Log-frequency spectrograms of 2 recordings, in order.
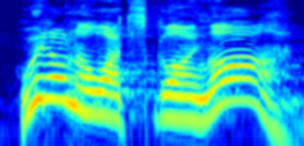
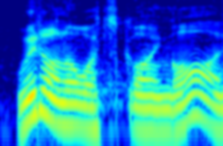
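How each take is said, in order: First: Bewildered disciples. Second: Said in the usual way. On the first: Acted. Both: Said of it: "I can almost hear this now".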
